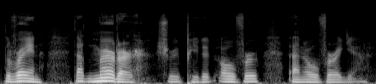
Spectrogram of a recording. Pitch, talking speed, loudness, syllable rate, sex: 120 Hz, 145 wpm, -18 LUFS, 5.3 syllables/s, male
